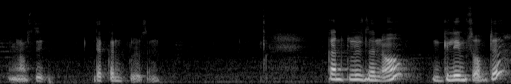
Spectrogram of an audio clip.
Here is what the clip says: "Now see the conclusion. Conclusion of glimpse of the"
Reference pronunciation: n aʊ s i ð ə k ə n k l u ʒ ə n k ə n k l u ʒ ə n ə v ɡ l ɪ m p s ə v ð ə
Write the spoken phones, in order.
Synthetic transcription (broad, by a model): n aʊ s i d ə k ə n k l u z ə n k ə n k l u z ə n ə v ɡ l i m s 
